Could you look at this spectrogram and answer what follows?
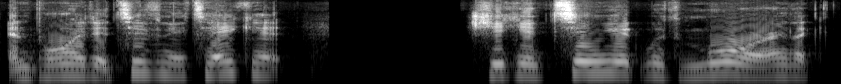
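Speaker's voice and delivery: usual speaking voice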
